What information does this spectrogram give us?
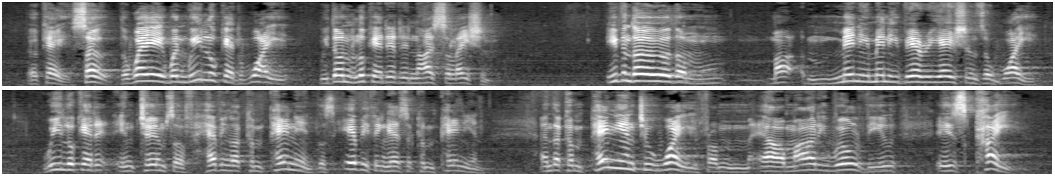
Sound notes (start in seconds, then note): none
